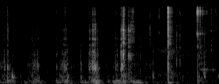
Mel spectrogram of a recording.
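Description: Small screwdriver working screws out of a plastic projector housing: scattered light clicks and ticks of the tip and the handled plastic, with a few sharper clicks in the second half.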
